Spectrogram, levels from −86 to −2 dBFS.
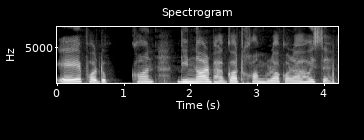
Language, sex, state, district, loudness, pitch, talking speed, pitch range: Assamese, female, Assam, Sonitpur, -16 LUFS, 250 Hz, 100 wpm, 240-260 Hz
